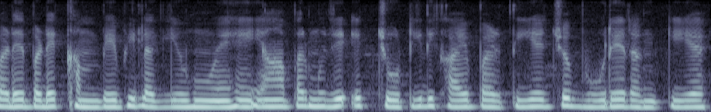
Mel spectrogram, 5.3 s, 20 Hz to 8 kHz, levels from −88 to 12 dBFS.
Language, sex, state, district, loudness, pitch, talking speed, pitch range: Hindi, female, Uttar Pradesh, Jyotiba Phule Nagar, -13 LUFS, 180 Hz, 215 wpm, 170-185 Hz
